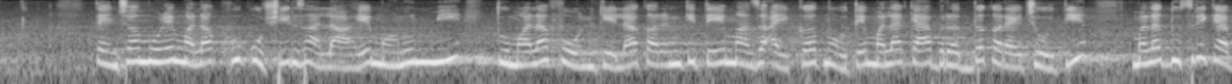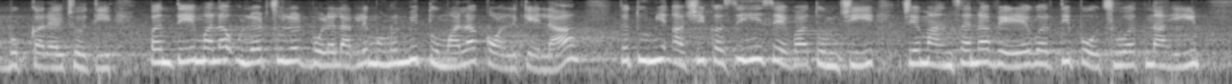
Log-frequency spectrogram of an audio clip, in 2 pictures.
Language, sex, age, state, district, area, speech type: Marathi, female, 18-30, Maharashtra, Mumbai Suburban, urban, spontaneous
